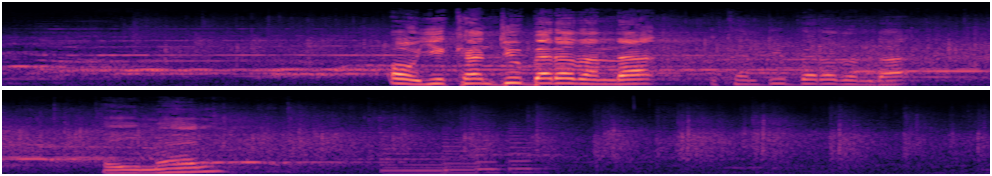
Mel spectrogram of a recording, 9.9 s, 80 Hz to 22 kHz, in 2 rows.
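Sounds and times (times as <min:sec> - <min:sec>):
crowd applauding at an evening faith testimony gathering: 0:00.2 - 0:09.8
speech: 0:01.9 - 0:04.7, 0:05.4 - 0:06.2
sustained musical tones: 0:06.8 - 0:07.7.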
